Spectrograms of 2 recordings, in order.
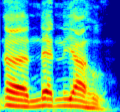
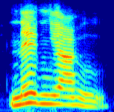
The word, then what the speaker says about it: Netanyahu: Benjamin Netanyahu. Netanyahu.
